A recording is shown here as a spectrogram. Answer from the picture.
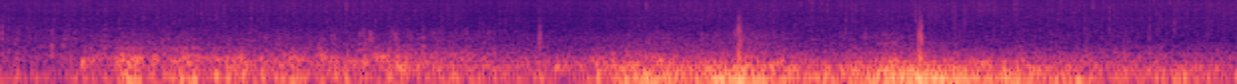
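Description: Deep, rolling thunder rumbles continuously, swelling louder midway, over a steady hiss of falling rain with occasional sharper drips and patters. No voices are present.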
